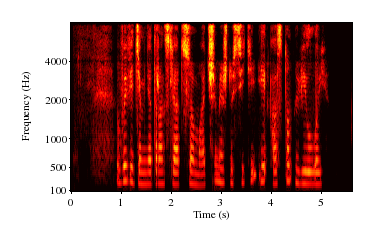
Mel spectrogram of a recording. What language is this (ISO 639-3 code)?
rus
